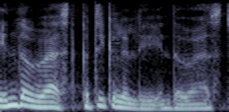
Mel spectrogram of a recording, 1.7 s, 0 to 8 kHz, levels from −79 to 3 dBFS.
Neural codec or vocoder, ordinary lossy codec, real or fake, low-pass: none; AAC, 48 kbps; real; 7.2 kHz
